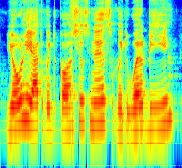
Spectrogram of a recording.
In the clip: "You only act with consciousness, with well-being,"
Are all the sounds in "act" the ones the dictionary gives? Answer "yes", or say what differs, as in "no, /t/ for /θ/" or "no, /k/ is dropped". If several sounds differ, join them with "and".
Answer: no, /k/ is dropped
